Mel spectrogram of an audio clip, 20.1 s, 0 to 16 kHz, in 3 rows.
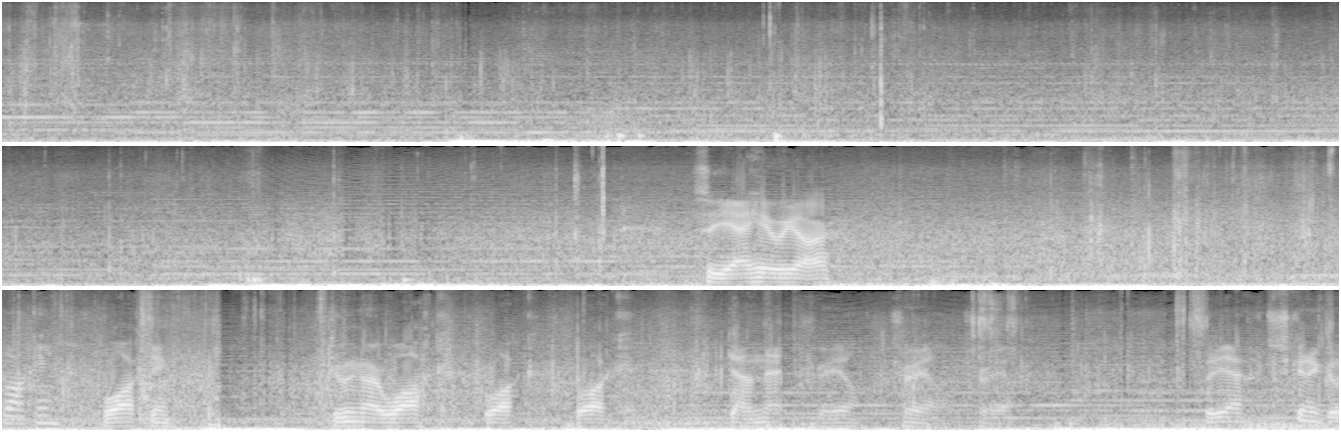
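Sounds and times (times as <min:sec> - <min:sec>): background music with held notes: 0:00.0 - 0:20.0.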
